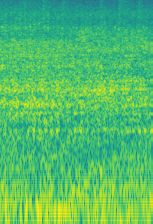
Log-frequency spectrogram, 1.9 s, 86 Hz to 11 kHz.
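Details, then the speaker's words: Duramax LB7 diesel at idle: rough constant whirring grind over the engine from a failing alternator bearing. "alternators going out so that's the loud bearing noise you hear"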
